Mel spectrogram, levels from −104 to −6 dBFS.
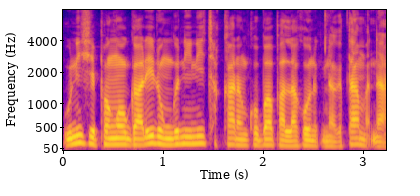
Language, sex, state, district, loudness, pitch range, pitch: Garo, male, Meghalaya, West Garo Hills, -17 LUFS, 115-140 Hz, 130 Hz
